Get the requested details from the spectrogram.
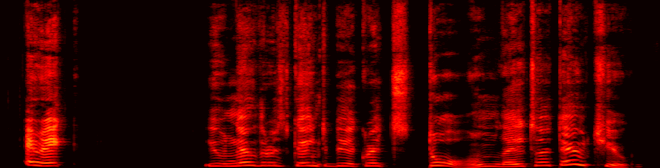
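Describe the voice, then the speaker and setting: The speaker uses a put-on character voice. The pitch is high. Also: moderate pace. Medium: read story.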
